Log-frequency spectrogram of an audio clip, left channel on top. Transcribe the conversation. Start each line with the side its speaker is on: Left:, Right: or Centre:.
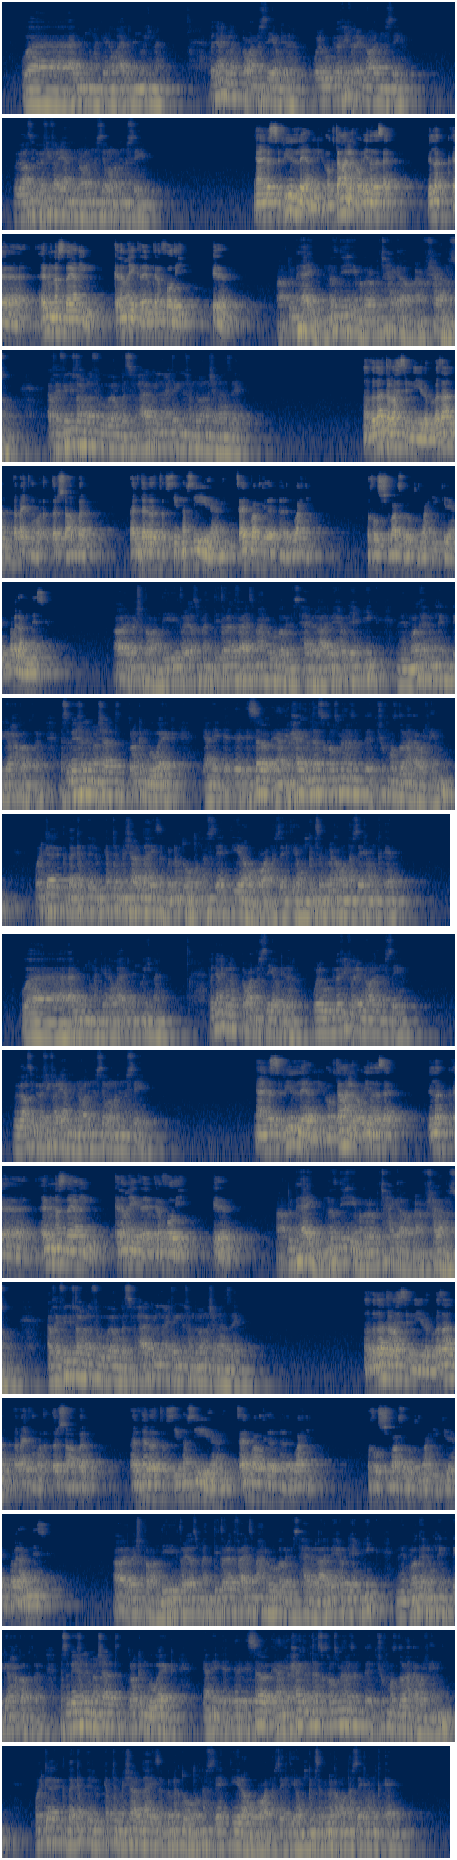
Right: واقل منه مكانة واقل منه قيمة فدي يعني كلها بتبقى عقد نفسية وكده وال- وبيبقى في فرق بين العقد النفسية بيبقى قصدي بيبقى في فرق يعني بين العقد النفسية والامراض النفسية
Left: يعني بس في ال- يعني المجتمع اللي حوالينا ده ساعات بيقول لك آه، علم النفس ده يعني كلام أي كلام كلام فاضي وكده يعني.
Right: آه، دول بهايم الناس دي ما جربتش حاجة وما يعرفوش حاجة عن نفسهم او خايفين يفتحوا ملف جواهم بس في الحقيقه كلنا محتاجين نفهم دماغنا شغاله ازاي
Left: أنا بدأت ألاحظ إني لما بزعل ببعد ما بقدرش أعبر هل ده لو تفسير نفسي يعني ساعات بقعد كده لوحدي بخش بقعد في ركن لوحدي كده يعني ببعد عن الناس يعني.
Right: اه يا باشا طبعا دي طريقه اسم... دي طريقه دفاعيه اسمها الهروب او الانسحاب العقل بيحاول يحميك من المواجهه اللي ممكن تجرحك اكتر بس بيخلي المشاعر تتراكم جواك يعني ال- ال- السبب يعني الحاجه اللي انت عايز تتخلص منها لازم ت- تشوف مصدرها الاول فاهمني وغير كده ده كبت ال- كبت المشاعر ده هيسبب لك ضغوطات نفسيه كتيره وعقد نفسيه كتيره وممكن يسبب لك امراض نفسيه كمان واكتئاب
